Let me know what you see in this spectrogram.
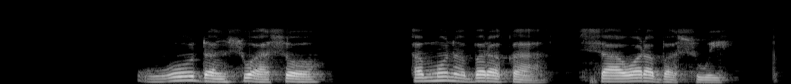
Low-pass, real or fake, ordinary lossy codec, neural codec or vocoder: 5.4 kHz; real; AAC, 48 kbps; none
